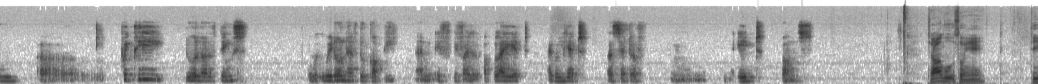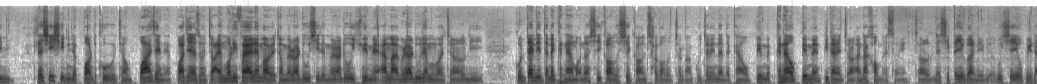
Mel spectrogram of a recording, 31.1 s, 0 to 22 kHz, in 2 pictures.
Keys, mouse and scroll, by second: 0.6 scroll down 1, 0.7 scroll up 2, 1.5 shift+middle click, 6.9 click, 13.8 click.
